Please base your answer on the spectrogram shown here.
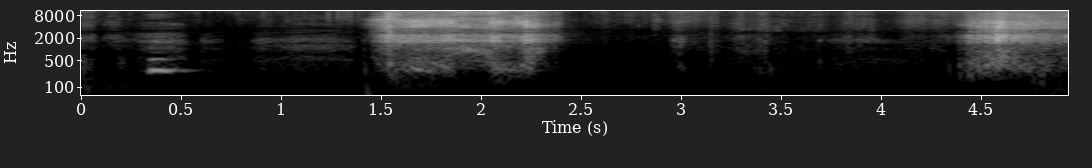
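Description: A quick run of sharp, forceful sneezes with brief indrawn breaths between them; repeated sneezing.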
